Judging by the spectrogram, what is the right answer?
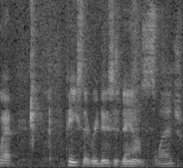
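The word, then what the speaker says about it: swage: piece that reduces down Swedge Swedge can you spell it s w e d g e no no no oh s SW a g e yeah it's got a different spelling Swedge swge West a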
